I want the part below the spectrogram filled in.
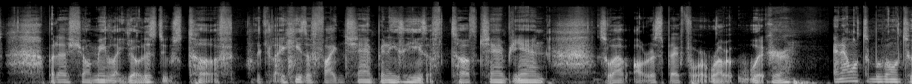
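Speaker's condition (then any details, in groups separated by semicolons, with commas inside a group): No condition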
